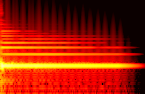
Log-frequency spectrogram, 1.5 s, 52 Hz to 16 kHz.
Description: Harp, notifications; OnePlus 12

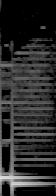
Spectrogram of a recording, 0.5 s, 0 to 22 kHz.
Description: cam stop; LG; G4-Stylus

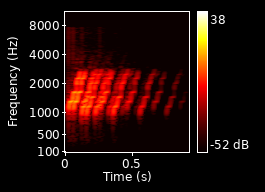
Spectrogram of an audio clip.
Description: call connect, Samsung SGH-i617 BlackJack II

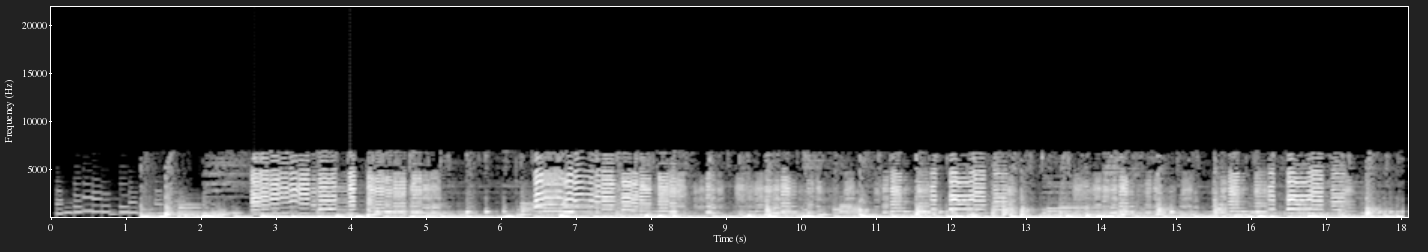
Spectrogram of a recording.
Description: Jazz Bar; Samsung; SCH-U650 Sway

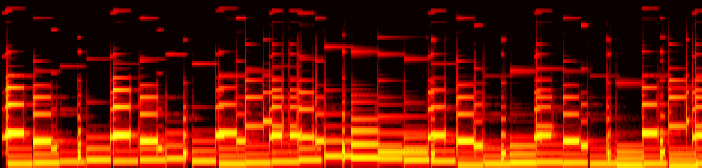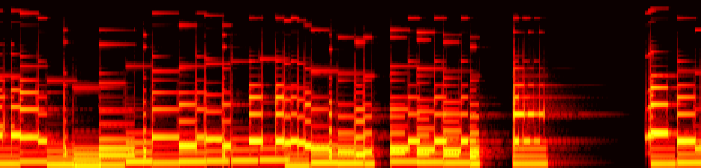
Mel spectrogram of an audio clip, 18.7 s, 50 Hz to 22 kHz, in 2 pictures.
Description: Jazz Tone, ringtones; LG Aristo 2 PLUS X212TAL

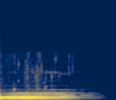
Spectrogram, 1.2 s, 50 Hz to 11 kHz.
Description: chat person joins; Nokia N900

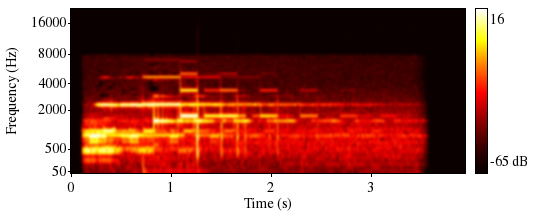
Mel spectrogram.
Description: Oscillation, Nokia Tones; Windows Phone apps

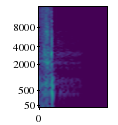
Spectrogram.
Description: square unlock; LG Aristo 2 PLUS X212TAL

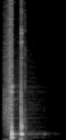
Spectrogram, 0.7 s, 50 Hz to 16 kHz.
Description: Ticket, notifications; LG G3 Stylus

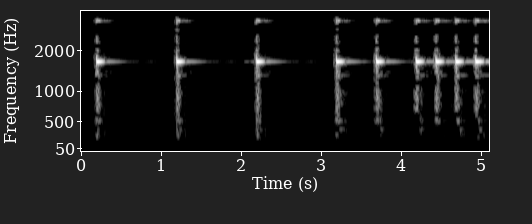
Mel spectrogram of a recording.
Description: Camera ready, camera; Huawei C5110

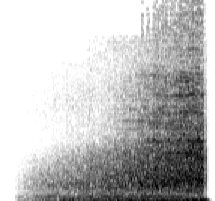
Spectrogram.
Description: dice

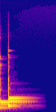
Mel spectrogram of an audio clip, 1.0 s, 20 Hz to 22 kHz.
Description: traffic report ding dong; Samsung Galaxy S10; Maps

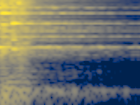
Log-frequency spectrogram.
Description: Dock

